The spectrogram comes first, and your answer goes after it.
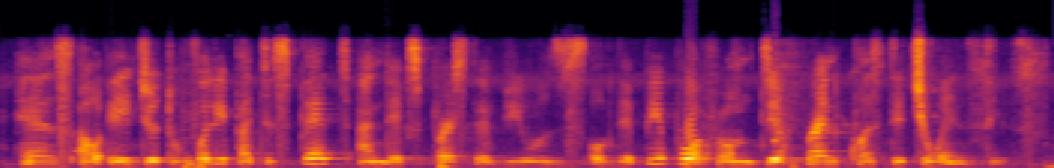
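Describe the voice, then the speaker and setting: A woman with a Zambian accent presides formally as parliamentary speaker, giving procedural instructions in a measured, authoritative way. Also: medium pitch. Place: debating chamber. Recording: dull, muffled live-stream sound.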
